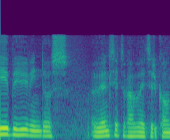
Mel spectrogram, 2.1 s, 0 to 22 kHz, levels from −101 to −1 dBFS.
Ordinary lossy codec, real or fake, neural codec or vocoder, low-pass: none; fake; codec, 16 kHz, 0.5 kbps, X-Codec, HuBERT features, trained on LibriSpeech; none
